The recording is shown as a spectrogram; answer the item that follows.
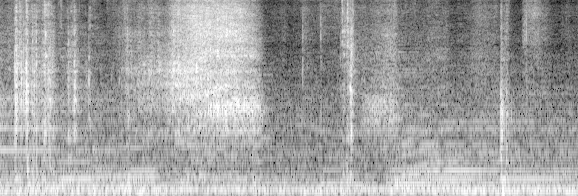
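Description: Soft background music with held notes. About a second in, a brief rustle of paper and card as a handmade junk journal is opened, then a couple of light taps.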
